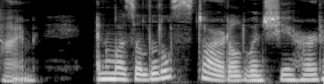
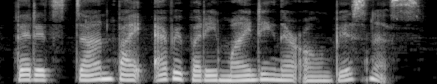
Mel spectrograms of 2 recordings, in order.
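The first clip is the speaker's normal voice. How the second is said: ordinary delivery, nothing marked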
